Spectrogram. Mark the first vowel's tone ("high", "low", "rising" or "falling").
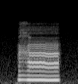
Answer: high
